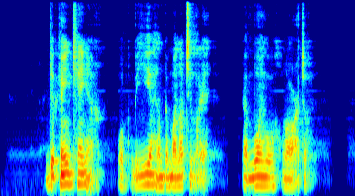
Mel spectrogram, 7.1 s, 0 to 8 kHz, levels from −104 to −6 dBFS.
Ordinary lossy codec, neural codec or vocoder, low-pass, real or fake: none; codec, 16 kHz, 0.5 kbps, FunCodec, trained on LibriTTS, 25 frames a second; none; fake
